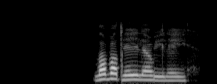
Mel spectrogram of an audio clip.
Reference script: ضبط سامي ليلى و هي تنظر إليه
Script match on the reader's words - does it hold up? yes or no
no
